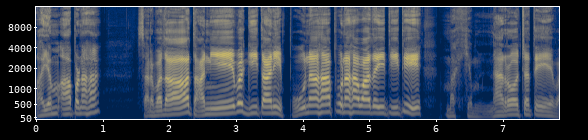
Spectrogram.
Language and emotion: Sanskrit, disgusted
